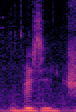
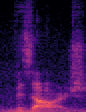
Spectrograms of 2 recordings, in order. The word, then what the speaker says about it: visage: do you pronounce it Visage that's the American pronunciation Hoxie I hate to tell you is it really yeah it's a French word isn't it Visage is it yeah it means face yeah I'm pretty sure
